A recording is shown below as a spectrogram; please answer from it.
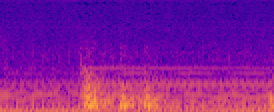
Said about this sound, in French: On a frappé à la porte.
